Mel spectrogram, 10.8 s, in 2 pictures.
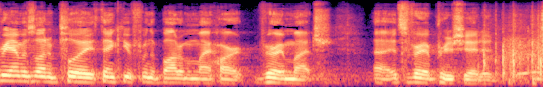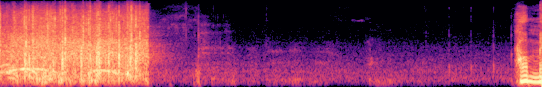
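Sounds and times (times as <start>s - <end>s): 
speech: 0.0s - 5.5s, 10.6s - 10.8s
room of people clapping: 4.4s - 7.5s.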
